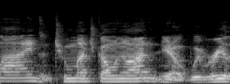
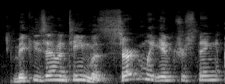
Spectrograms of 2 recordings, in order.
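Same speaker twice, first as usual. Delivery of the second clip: usual speaking voice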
